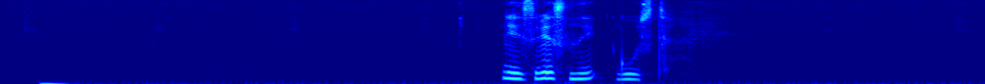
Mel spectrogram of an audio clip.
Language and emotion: Russian, neutral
